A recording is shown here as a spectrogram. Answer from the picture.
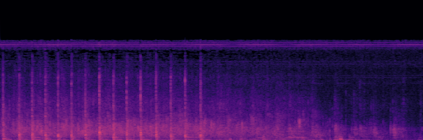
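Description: A quick, even run of sharp hand claps, about five a second, over a murmur of voices in a concert hall. The claps are loudest in the first three seconds, then fade away.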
